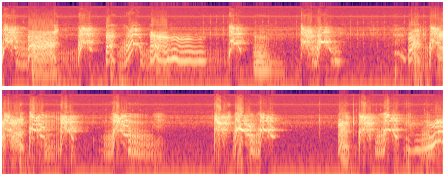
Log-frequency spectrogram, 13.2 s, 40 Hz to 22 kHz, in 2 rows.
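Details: A 21-week-old Yorkshire Terrier puppy barks rapidly and shrilly in sharp, high bursts, sounding frightened, possibly scared of the camera.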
